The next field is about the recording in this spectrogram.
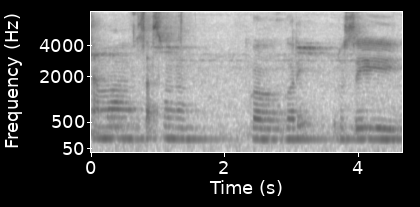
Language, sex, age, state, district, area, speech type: Odia, female, 45-60, Odisha, Ganjam, urban, spontaneous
